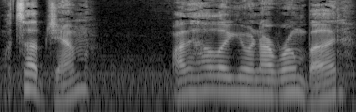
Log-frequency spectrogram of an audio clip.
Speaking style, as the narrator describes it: calmly said to him

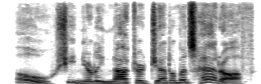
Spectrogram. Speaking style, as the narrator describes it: cried the red-faced humorist

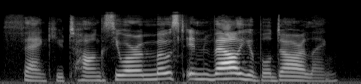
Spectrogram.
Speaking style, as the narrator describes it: exclaimed Mrs

